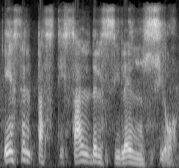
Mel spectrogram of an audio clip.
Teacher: suena lindo por el uso de las sibilantes abiertas, fricativas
